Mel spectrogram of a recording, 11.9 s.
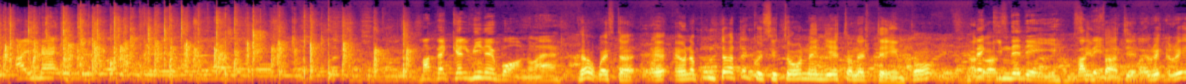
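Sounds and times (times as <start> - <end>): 
laughter: 0.0 - 11.8
small group applauding: 0.0 - 11.8
voices cheering and calling out: 0.0 - 11.8
speech: 0.2 - 2.4, 4.2 - 11.8.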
